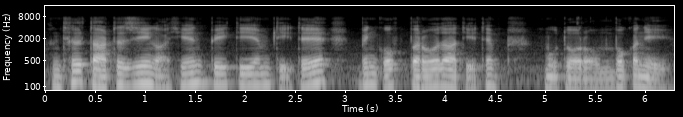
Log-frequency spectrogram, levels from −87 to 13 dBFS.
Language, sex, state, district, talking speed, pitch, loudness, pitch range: Mizo, male, Mizoram, Aizawl, 190 wpm, 105 Hz, -19 LUFS, 95-115 Hz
